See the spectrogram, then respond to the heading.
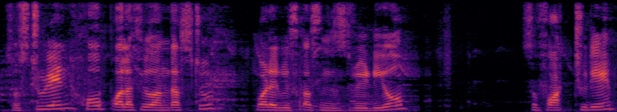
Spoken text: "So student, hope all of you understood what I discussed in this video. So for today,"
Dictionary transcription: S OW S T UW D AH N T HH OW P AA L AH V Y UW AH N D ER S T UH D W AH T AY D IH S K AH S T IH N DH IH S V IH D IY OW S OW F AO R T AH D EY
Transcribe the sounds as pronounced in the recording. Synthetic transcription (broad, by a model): S OW S T UW D AH N T HH OW P AA L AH F Y UW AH N D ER S T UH D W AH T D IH S K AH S IH N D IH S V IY D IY OW S OW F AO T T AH D EY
